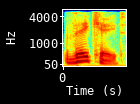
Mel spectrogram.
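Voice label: "vacate", US English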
